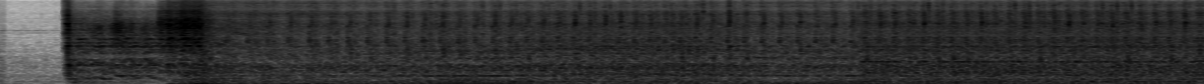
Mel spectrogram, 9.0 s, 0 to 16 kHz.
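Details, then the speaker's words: 1964 Chevrolet Impala, 283 V8, Powerglide, off the road 28 years; fed from a marine tank in the trunk, hot-wired ignition; fires and settles into a steady, even run on its own fuel pump with no misses. "so i crawled into the car and i pulled the yellow wire off fuse panel kept running so we might be okay"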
